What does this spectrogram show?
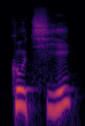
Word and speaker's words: côtier: Un pilote côtier côtier, não se pronuncia esse R.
